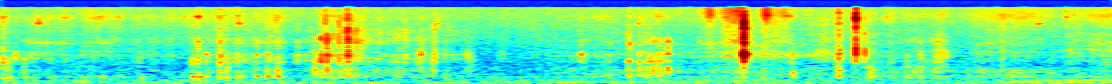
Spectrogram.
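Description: Fingertips and nails tap the hollow back of a black plastic paddle hairbrush held close and scratch across its bristles. Quiet, crackly scratching mixes with soft, dry plastic taps, with one sharper click near the middle.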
